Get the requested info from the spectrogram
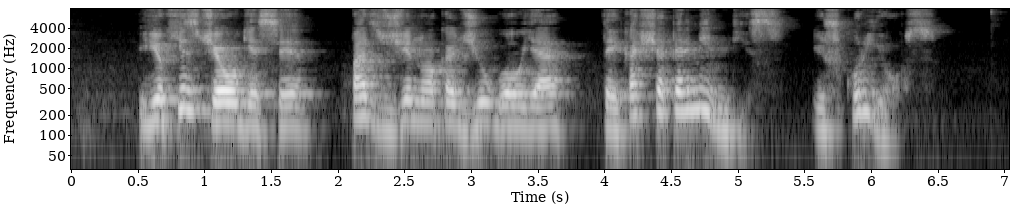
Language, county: Lithuanian, Kaunas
